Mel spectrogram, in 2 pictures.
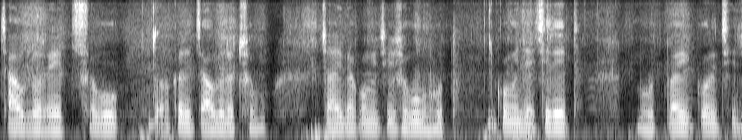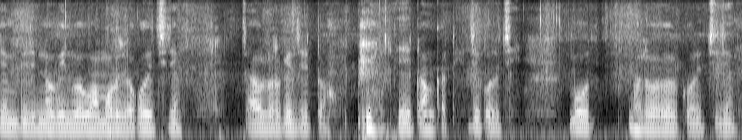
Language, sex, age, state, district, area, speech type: Odia, male, 18-30, Odisha, Malkangiri, urban, spontaneous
